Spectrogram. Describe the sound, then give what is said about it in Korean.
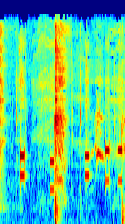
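A series of short electronic keypad beeps, about six crisp dual-tone presses in an uneven rhythm, with a brief rustle and thump between them, as someone punches a phone number into an old flip phone. “예 찍어. 뭘요? 아, 번호.”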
